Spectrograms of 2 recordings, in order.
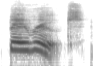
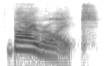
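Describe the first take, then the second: First: It sounds like the Lebanese city Beirut. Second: It does not sound like the city Beirut. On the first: The speaker calls it wrong. "Beirut as if it were in, Lemon- in Lebanon" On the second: The speaker calls it right. "this town in Germany's name is pronounced Bayreuth"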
